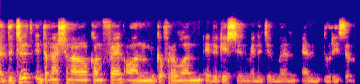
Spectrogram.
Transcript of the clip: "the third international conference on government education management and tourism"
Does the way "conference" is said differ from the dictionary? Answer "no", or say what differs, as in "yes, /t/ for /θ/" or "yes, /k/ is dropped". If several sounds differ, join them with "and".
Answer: yes, /s/ is dropped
